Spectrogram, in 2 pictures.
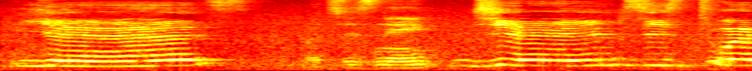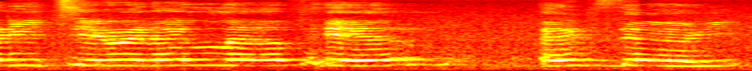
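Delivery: high, loud mock confession; husband imitating his wife confessing; mimicking wife. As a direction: play the wife blurting out her affair. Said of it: "I'm like".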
